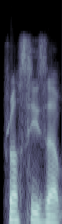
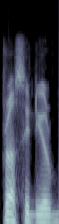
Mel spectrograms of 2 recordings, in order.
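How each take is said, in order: First: The word ends with a blended 'jer' sound. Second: The word ends with a separate 'dyoor' sound. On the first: The speaker calls it right. "আমি কিন্তু খুব সহজে এখন এটাকে প্রসিজা বলব।" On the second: The speaker calls it wrong. "আমি কিন্তু চাইলেও আর এটাকে প্রসিডিউর বলব না।"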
